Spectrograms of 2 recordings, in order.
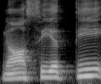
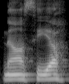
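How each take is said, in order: First: The word ends with a full ti syllable. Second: The word stops short without the ti syllable. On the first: This is the word in continuous reading. "നാസിയത്തി എന്നാണ് അവിടെ" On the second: This is the word when stopping the recitation. "സുക്കൂനുള്ള ഹ ആണെന്ന് വിചാരിച്ച് നിർത്തുക"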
